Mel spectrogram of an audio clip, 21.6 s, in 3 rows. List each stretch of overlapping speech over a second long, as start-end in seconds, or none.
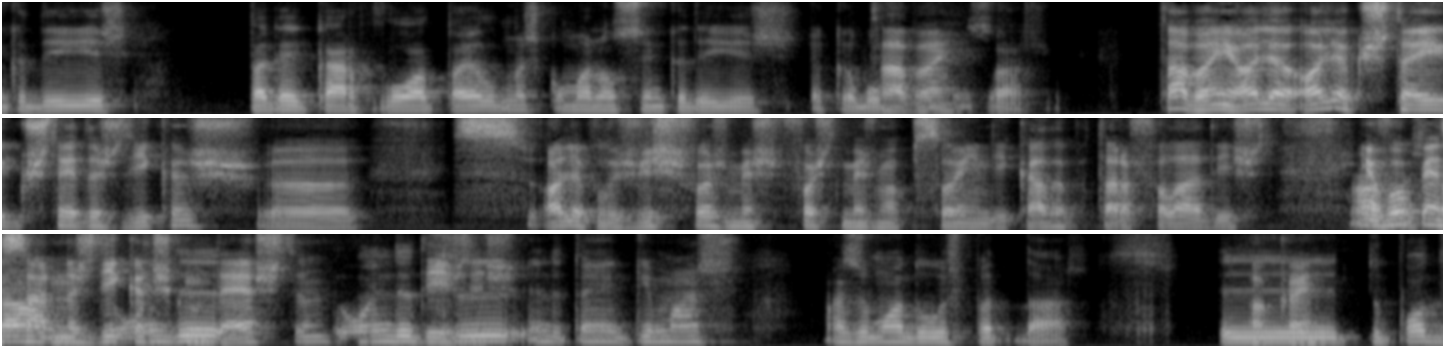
14.0-15.6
